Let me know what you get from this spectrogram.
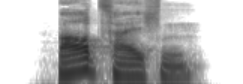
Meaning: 1. landmark 2. emblem, symbol
- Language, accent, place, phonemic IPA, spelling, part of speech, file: German, Germany, Berlin, /ˈvaːɐ̯ˌt͡saɪ̯çn̩/, Wahrzeichen, noun, De-Wahrzeichen.ogg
